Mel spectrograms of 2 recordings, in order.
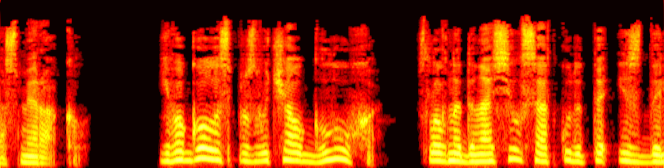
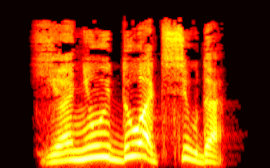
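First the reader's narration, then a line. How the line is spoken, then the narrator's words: Suddenly loud declaration. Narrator (Russian): неожиданно громко заявил он Василисе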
